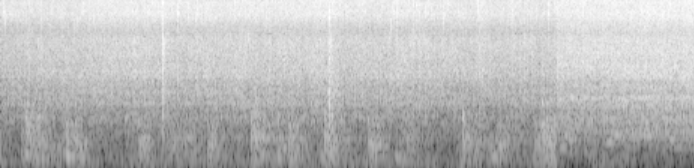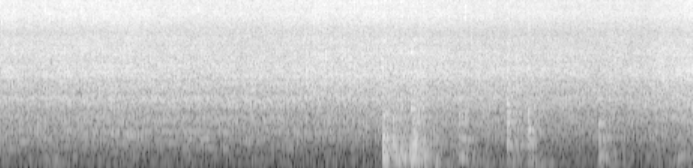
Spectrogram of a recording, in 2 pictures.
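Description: Chopped onions sizzling in hot oil in a non-stick frying pan, stirred with a slotted spatula that taps and scrapes the pan. About four and a half seconds in the sizzle grows louder as chopped tomatoes go into the pan, and later a few louder scrapes and knocks of the spatula follow.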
